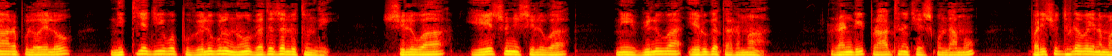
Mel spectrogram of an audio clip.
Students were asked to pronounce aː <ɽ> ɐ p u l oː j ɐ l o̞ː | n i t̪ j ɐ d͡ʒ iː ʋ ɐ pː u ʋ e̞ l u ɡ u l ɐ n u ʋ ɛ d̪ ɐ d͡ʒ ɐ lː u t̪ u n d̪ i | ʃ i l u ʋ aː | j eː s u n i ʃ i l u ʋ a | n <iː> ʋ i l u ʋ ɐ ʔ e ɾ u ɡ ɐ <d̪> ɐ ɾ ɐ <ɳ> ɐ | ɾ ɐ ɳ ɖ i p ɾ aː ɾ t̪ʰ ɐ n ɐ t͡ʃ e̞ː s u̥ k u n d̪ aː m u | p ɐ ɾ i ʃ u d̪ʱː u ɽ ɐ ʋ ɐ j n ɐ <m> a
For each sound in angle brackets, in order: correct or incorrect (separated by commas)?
incorrect, correct, incorrect, incorrect, correct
